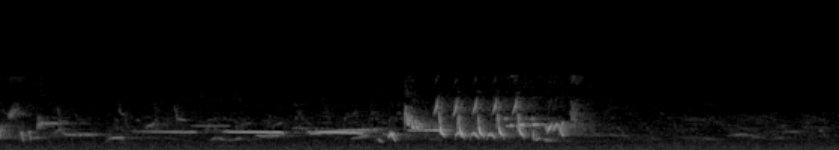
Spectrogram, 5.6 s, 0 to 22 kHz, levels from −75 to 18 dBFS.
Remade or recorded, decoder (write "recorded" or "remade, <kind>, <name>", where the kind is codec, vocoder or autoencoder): recorded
